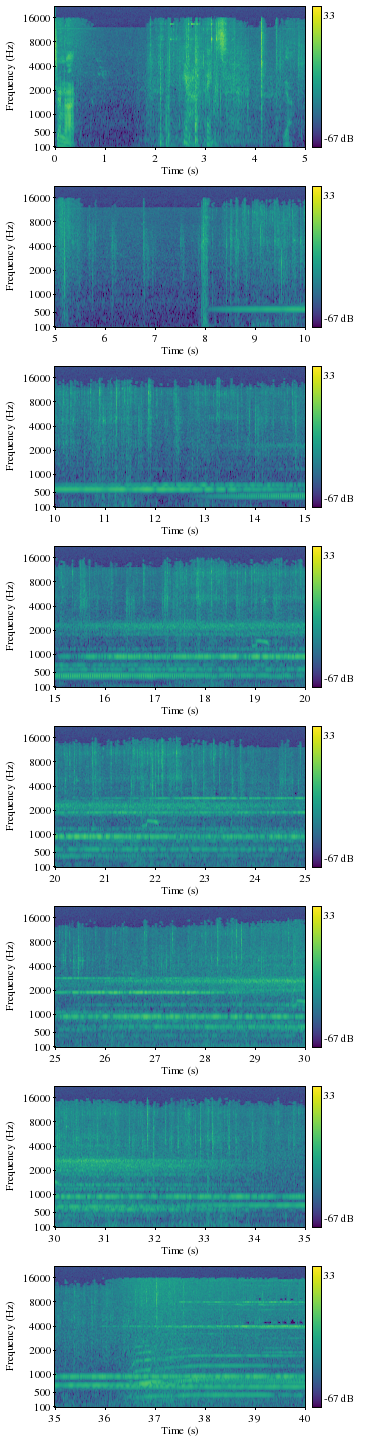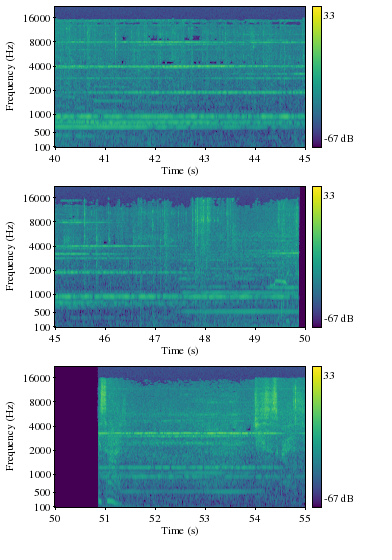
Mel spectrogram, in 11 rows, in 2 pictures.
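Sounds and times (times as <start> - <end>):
sustained drone tones: 8.6 - 49.7.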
